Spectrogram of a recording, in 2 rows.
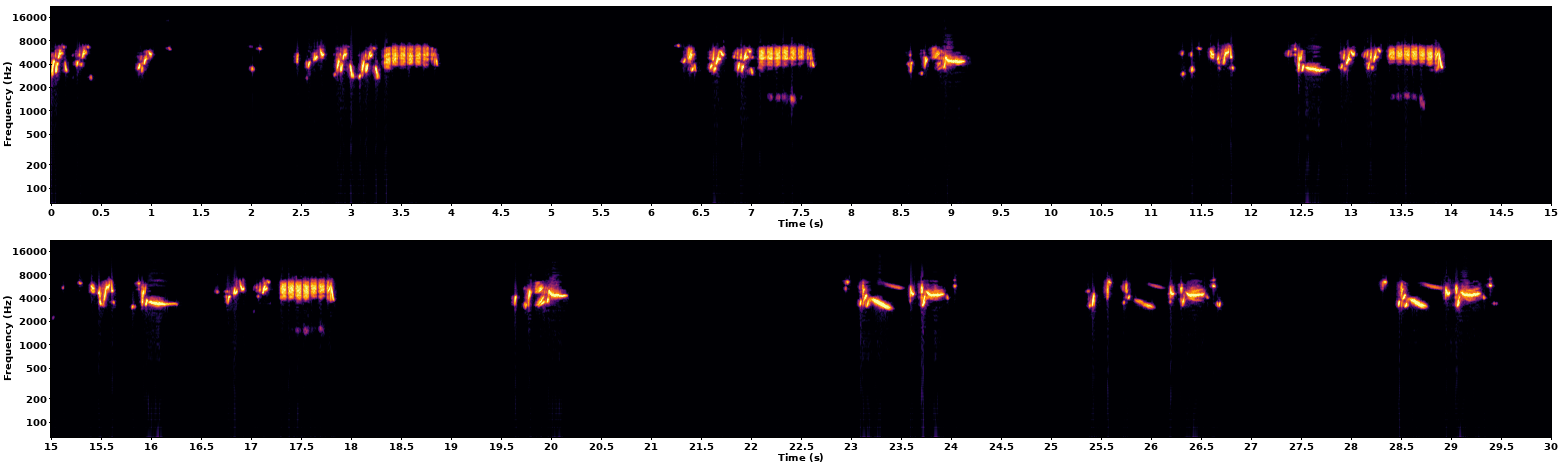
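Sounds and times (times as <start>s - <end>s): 
European goldfinch singing: 0.0s - 1.2s, 2.0s - 3.9s, 6.2s - 7.7s, 8.5s - 9.2s, 11.2s - 14.0s, 15.0s - 17.9s, 19.6s - 20.2s, 22.9s - 24.1s, 25.4s - 26.8s, 28.3s - 29.5s.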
